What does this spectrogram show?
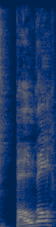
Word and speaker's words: Bogle: And before I get to my next question, it's Bogle, not Boggle, like I've been saying for like 4 straight months.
